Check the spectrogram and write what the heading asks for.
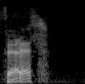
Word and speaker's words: fete: F-E-T-E. – Fett? – Is that how you pronounce that?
